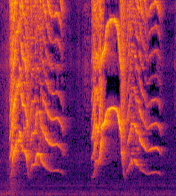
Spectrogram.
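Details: Pet umbrella cockatoo, a male kept indoors, producing a sound it was taught as the most annoying in the world: two loud whistled notes with rich overtones, each sliding downward and lasting about a second, separated by a short pause in a small room.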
